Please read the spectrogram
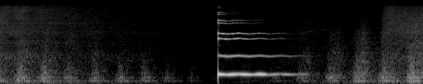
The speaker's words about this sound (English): Here's the train, Mickey. Good. I like trains.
